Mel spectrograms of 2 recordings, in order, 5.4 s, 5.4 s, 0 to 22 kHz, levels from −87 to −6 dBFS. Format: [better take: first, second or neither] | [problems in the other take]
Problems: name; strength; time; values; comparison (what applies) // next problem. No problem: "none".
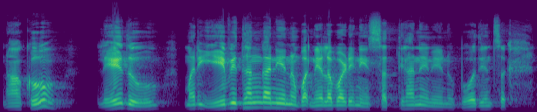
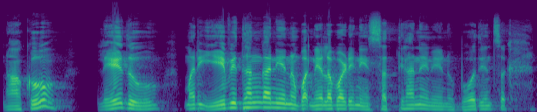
second | thin; very slightly; fading below 300 Hz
